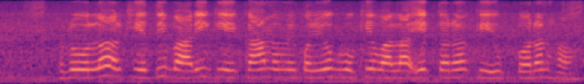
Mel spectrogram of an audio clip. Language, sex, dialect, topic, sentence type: Bhojpuri, female, Southern / Standard, agriculture, statement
